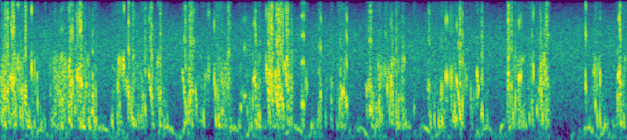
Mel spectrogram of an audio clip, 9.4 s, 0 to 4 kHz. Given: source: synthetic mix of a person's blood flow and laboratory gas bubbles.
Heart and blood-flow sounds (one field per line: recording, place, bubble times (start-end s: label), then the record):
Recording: Doppler ultrasound of blood flow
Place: precordium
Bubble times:
0.00-0.68 s: bubbles
0.72-1.48 s: bubbles
1.63-2.53 s: bubbles
2.71-3.15 s: bubbles
3.18-3.49 s: bubbles
3.55-4.44 s: bubbles
4.50-4.63 s: bubbles
4.73-4.92 s: bubbles
4.94-5.28 s: bubbles
5.46-6.24 s: bubbles
6.39-7.34 s: bubbles
7.56-8.27 s: bubbles
8.75-9.11 s: bubbles
9.17-9.42 s: bubbles
From the record:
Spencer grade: 4 (maximum detectable bubble signal sounding continuously throughout systole and diastole of every cardiac period, and overriding the amplitude of the normal cardiac signals)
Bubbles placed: anywhere in the cardiac cycle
